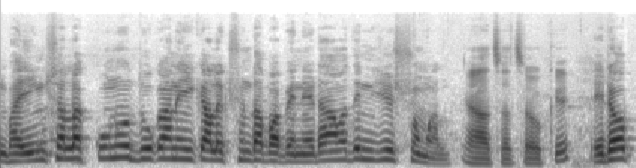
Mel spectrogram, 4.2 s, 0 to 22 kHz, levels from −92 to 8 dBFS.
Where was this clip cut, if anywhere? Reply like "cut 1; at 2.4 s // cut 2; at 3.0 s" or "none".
none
